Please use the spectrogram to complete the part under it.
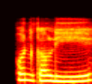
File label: korean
